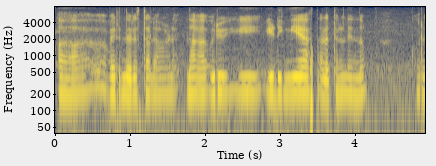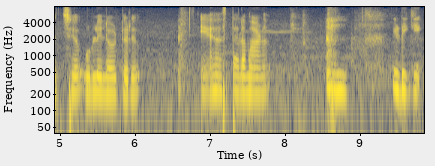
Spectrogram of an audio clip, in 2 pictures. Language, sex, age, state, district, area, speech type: Malayalam, female, 18-30, Kerala, Ernakulam, rural, spontaneous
